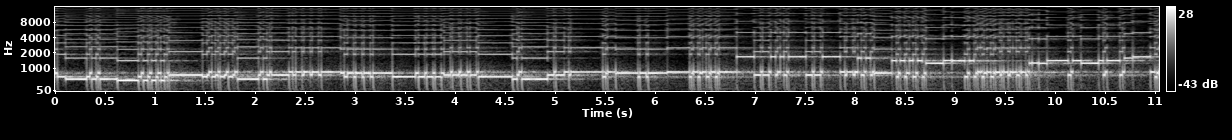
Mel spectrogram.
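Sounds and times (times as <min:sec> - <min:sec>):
chiptune square-wave beeps: 0:06.8 - 0:11.0.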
